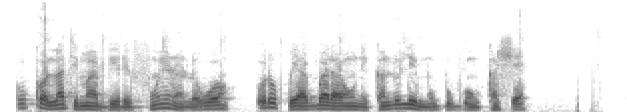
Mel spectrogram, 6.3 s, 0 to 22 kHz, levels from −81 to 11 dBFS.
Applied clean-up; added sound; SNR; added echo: neural mask model RNNoise.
